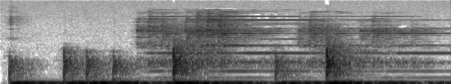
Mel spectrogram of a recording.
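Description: Several knocks on a desk in an uneven pattern, some quick and clustered, others spaced apart, demonstrating a knock signal, while a faint sustained ringing chime from a clock standing on the desk hums beneath the later raps.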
